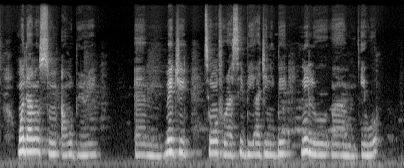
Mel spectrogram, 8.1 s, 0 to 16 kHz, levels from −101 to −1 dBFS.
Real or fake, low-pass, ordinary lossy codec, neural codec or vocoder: real; 14.4 kHz; none; none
